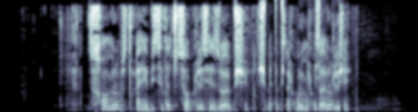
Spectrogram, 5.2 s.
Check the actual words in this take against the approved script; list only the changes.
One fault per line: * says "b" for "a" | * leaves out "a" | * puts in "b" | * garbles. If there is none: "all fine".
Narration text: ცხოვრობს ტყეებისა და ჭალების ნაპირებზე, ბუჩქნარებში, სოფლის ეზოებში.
* leaves out "ჭალების ნაპირებზე ბუჩქნარებში"
* garbles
